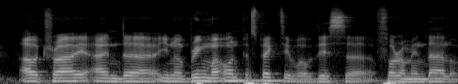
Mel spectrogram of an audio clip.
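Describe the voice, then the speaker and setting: A man's medium-pitched voice in a French accent, with ordinary pitch variation at a moderate pace and audible room echo. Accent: French-speaking. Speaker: foundation associate. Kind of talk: formal speech. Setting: stage with audience.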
